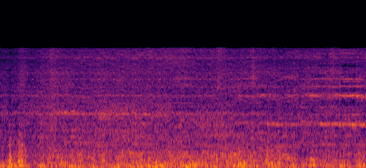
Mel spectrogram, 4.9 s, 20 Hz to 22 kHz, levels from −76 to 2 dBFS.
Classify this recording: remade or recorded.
remade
